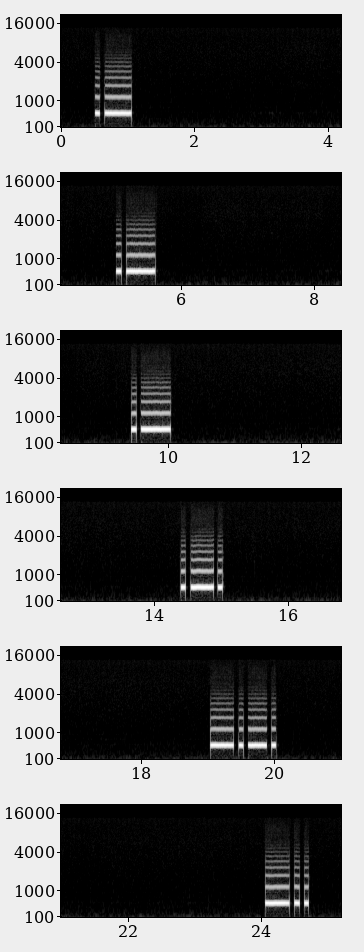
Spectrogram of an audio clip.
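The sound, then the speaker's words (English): Six Morse code characters, A, A, A, R, C, D (Abel, Abel, Abel, Roger, Charlie, Dog), are sent as short bursts of a buzzy, mid-pitched tone, one roughly every five seconds, over a steady background hiss with no voices. “Those characters were Abel, Abel, Abel, Roger, Charlie, and Dog.”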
